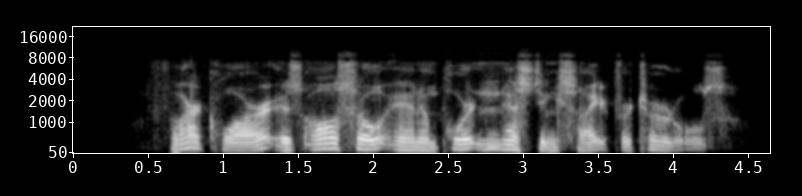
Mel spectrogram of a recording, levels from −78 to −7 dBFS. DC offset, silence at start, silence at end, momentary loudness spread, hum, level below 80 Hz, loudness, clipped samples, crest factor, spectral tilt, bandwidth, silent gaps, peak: under 0.1%; 0.65 s; 0.3 s; 9 LU; none; -62 dBFS; -19 LUFS; under 0.1%; 18 dB; -5 dB/octave; 10 kHz; none; -2 dBFS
